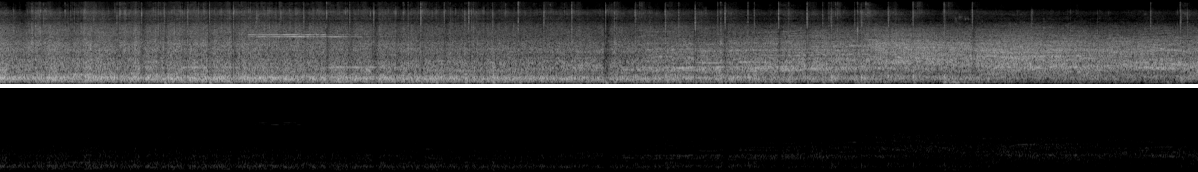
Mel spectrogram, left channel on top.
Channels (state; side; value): quieter; right; 39.5 dB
